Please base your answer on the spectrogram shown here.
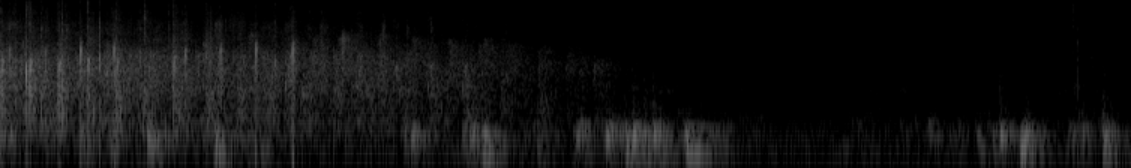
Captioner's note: applause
